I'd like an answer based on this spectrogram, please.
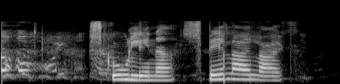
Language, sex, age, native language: Icelandic, female, 14, Icelandic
